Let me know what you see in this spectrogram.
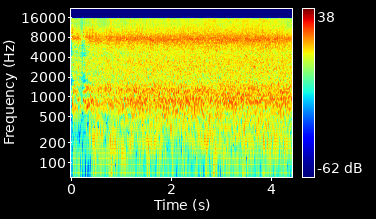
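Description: A dense, continuous fireworks barrage, its bangs merging into one loud, steady rushing noise.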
